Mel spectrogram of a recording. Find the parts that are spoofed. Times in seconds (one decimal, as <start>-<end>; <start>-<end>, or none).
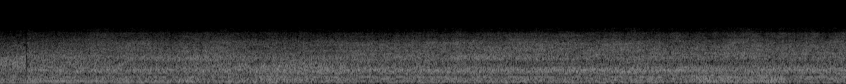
none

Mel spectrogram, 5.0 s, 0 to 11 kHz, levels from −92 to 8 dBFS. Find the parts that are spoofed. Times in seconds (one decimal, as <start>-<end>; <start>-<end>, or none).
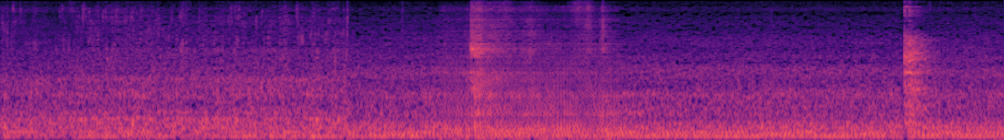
2.2-3.1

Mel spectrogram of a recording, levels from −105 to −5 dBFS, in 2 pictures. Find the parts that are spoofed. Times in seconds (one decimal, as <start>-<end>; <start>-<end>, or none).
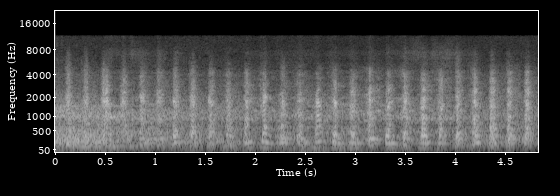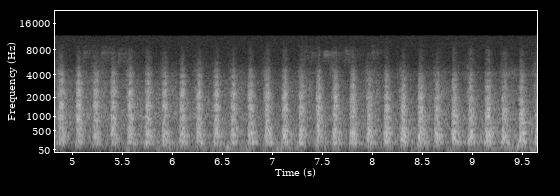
0.5-1.1; 1.9-4.2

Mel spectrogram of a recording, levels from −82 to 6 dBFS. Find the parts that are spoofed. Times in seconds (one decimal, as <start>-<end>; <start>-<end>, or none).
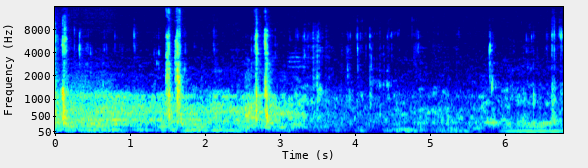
2.3-3.9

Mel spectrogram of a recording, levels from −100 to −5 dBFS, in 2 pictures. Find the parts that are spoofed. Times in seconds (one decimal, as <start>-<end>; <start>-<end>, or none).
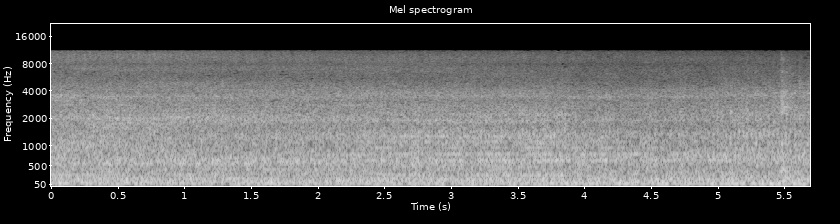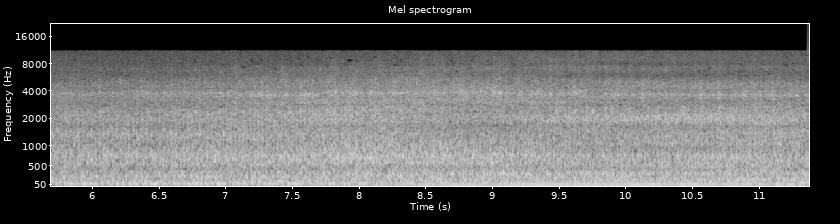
4.4-6.4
